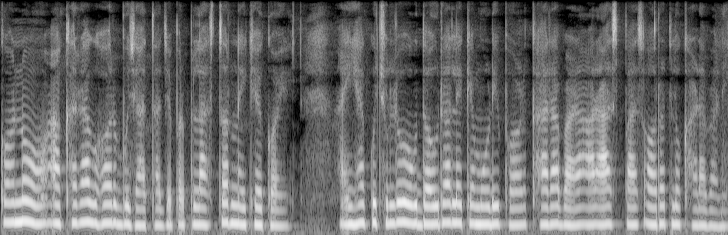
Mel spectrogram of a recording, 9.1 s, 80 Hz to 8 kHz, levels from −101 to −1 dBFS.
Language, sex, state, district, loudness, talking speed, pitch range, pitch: Bhojpuri, female, Bihar, Muzaffarpur, -15 LUFS, 165 wpm, 210-235 Hz, 220 Hz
